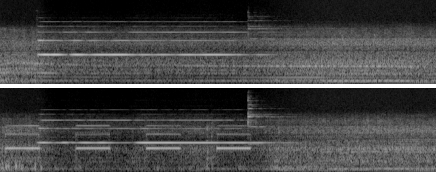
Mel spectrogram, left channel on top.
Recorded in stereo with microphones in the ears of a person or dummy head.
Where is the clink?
40° right (ahead or behind), 2.5 m.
